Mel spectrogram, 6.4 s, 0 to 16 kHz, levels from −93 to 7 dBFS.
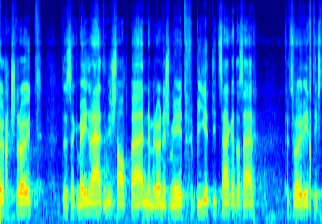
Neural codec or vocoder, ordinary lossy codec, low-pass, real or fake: vocoder, 44.1 kHz, 128 mel bands, Pupu-Vocoder; Opus, 32 kbps; 14.4 kHz; fake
